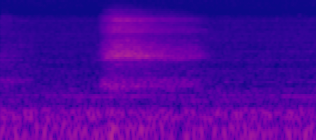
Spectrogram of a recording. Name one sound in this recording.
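A man blows out a long breath close by.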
